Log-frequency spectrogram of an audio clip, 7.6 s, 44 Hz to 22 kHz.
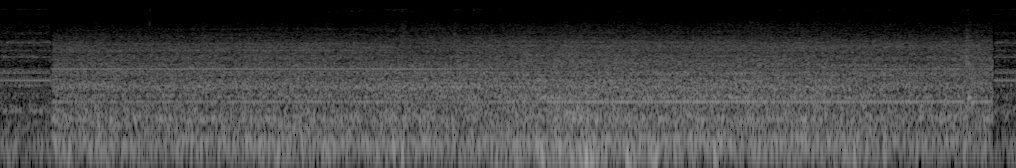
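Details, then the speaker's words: Dell XPS 8930 desktop in its original configuration, before the fan-noise fix: a constant airy rush with a faint steady hum underneath that never lets up, like a jet engine; loud fan noise. "so if you have bought an evening 30 and it sounds like a jet engine all the time"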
